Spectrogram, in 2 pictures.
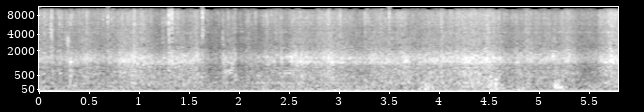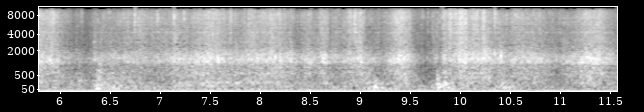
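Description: Heavy wind-driven rain beating on a parked car, heard from inside the cabin as a dense steady patter with many sharp hits, swelling and easing a little. This is the back end of a tornadic thunderstorm.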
